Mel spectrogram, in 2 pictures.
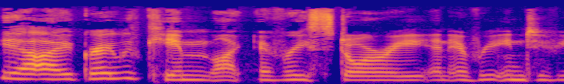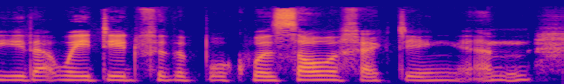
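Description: Speaking at a moderate pace with fairly even intonation, a woman with an Australian accent and a medium-pitched voice is heard in a very clean recording with a silent background and a dry, close sound with no echo. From Australia, Melbourne. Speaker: writer and magazine editor. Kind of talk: interview.

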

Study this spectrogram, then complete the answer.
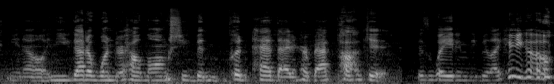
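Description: Over noticeable background noise, a woman talks at a fairly quick pace and medium pitch with ordinary pitch variation. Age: 30s. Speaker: high school English teacher. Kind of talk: casual interview. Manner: hesitant with many fillers.

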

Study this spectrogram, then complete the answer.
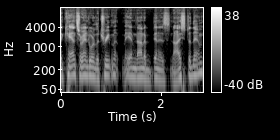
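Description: Speaking with a Texan accent, a man comes through on a very clean recording with a silent background. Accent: Texan American. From northeast Texas (Texarkana). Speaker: charity executive director. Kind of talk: interview.

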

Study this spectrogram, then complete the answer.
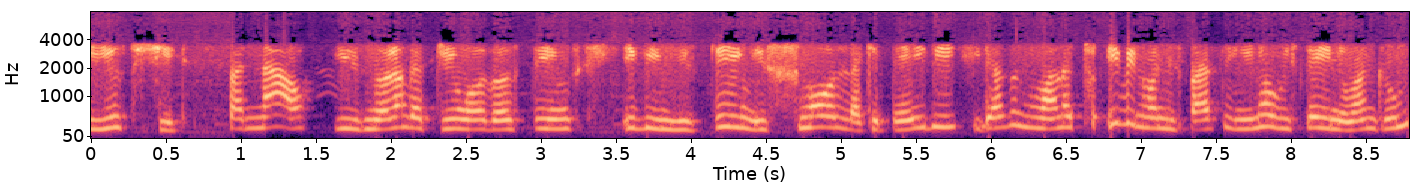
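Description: Her voice fairly high, a woman speaks at a moderate pace. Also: fairly even intonation. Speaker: radio caller. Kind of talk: phone-in call. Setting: phone call. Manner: loud.

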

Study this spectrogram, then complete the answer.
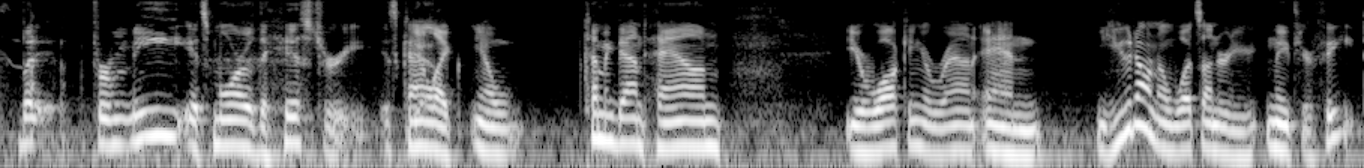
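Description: Speaking at a moderate pace with an American accent, a man uses a fairly high pitch and ordinary pitch variation against noticeable background noise. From Oklahoma. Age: 30s. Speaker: metal detecting hobbyist. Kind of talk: casual interview.

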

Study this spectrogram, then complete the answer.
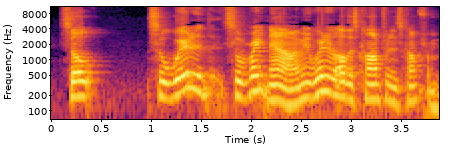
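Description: In a Canadian accent, a man talks at a moderate pace in a plain, everyday voice with ordinary pitch variation. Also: very clean recording, silent background. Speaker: podcast host. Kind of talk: casual interview. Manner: upbeat.

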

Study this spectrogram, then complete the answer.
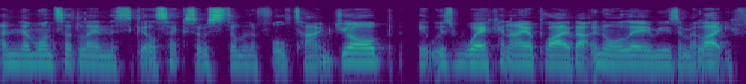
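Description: Speaking at a very fast pace with a Liverpool accent, a woman has a very deep, low pitch and vocal fry, against a quiet background. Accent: Scouse (Liverpool). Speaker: public speaker and trainer. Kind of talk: casual interview chat. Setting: studio. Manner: animated, humorous.

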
